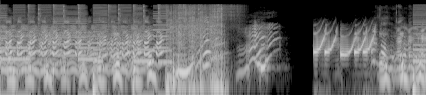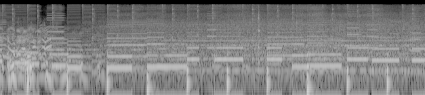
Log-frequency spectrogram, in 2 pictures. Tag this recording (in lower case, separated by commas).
funny music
